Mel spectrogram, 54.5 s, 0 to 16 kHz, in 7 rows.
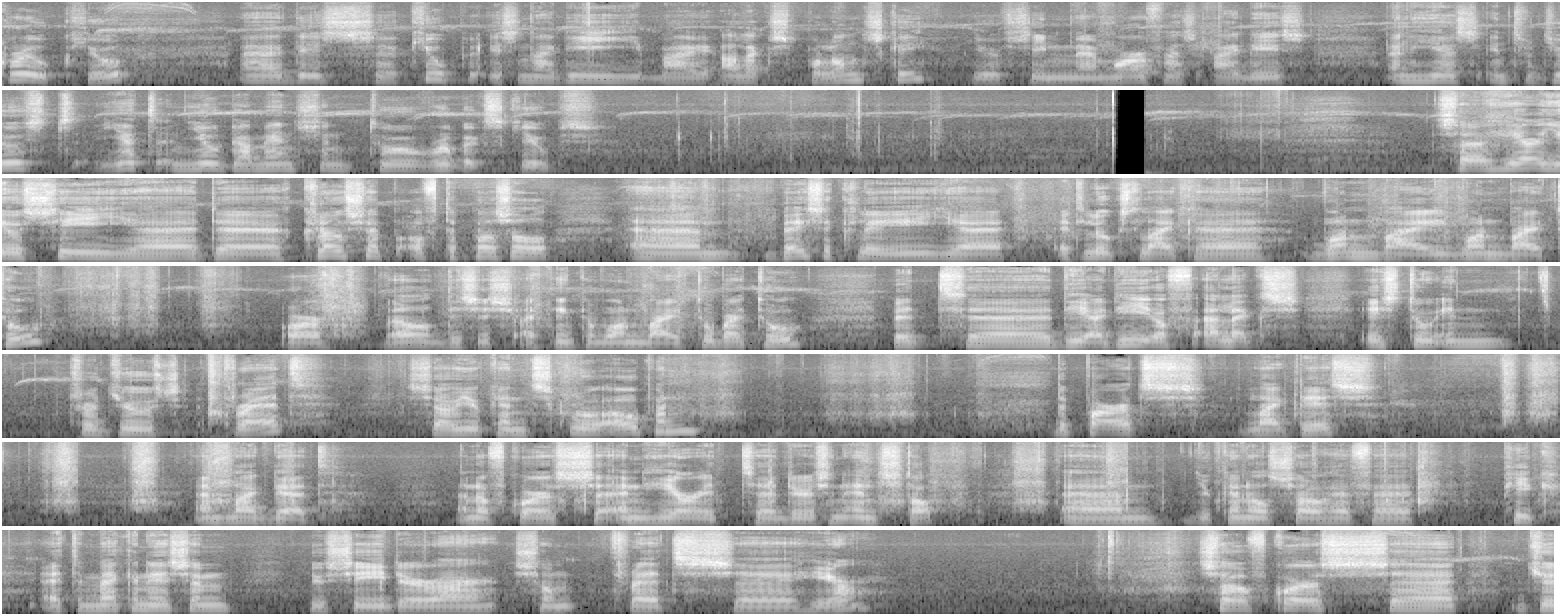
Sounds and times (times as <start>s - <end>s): Speech: 0.0s - 10.9s, 15.0s - 23.6s, 24.8s - 34.7s, 36.4s - 38.1s, 39.9s - 51.2s, 52.7s - 54.5s
Outside, urban or manmade: 0.0s - 54.5s.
